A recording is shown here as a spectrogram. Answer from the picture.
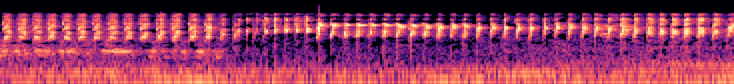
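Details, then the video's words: Lovebird giving a long 'ngekek panjang' chatter, used as a model for training other birds. Rapid, harsh, metallic notes repeat about four times a second in an unbroken run, rising slightly in pitch midway, over a faint low hum. "Lovebird ngekek panjang"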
